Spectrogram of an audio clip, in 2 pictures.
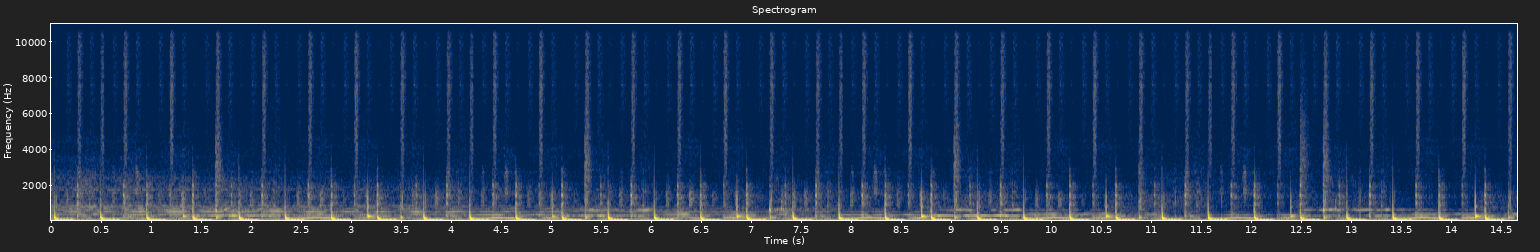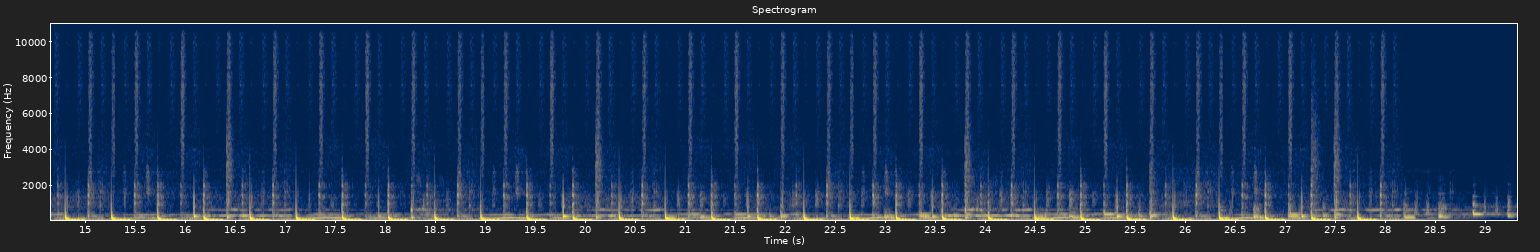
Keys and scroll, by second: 0.0-0.9 typing, 3.8 ctrl+z, 6.8 x, 14.3 4, 21.2-22.4 typing, 23.6-25.4 typing, 27.0-29.3 typing.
